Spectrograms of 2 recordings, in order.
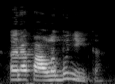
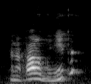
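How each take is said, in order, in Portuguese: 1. Ela é dita com entonação de afirmação. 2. Ela é dita com entonação de pergunta.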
